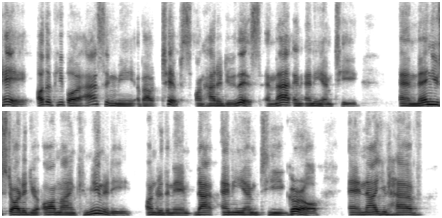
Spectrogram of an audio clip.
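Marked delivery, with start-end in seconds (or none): none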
